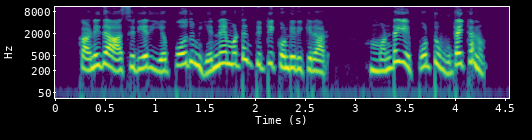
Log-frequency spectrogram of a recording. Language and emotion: Tamil, angry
